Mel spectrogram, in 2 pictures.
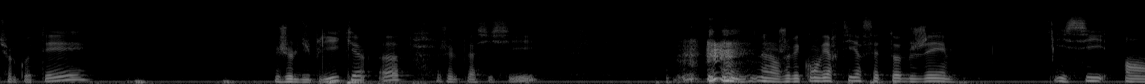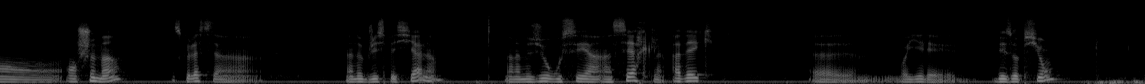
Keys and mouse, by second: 1.5 ctrl+click, 3.7 ctrl+d, 4.1-5.9 ctrl+drag, 9.5 click, 19.5-22.9 drag.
